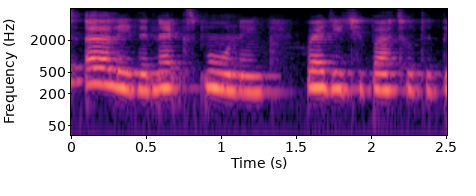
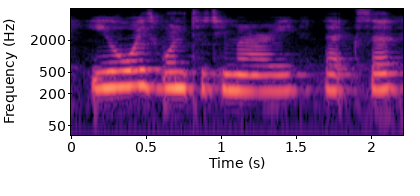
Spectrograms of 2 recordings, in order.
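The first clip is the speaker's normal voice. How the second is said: ordinary delivery, nothing marked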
